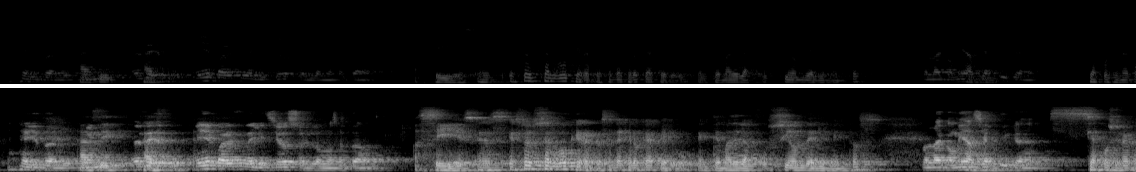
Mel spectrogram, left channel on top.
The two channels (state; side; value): quieter; left; 36.6 dB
